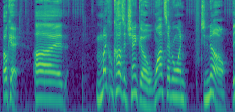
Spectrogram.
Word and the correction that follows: Kozachenko: And also, apparently, we've been pronouncing his last name wrong. – Oh, yes. – So is it Kozachenko? – It's Kozachenko, correct.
